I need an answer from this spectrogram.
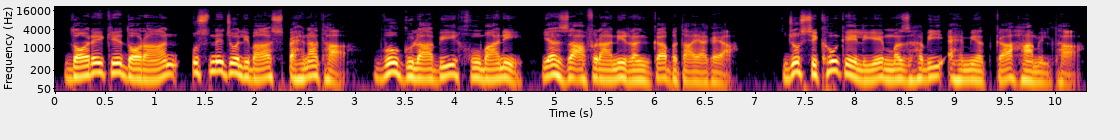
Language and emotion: Urdu, neutral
